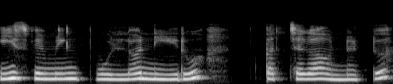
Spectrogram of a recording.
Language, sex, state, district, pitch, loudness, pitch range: Telugu, female, Andhra Pradesh, Krishna, 255 Hz, -14 LUFS, 240-270 Hz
